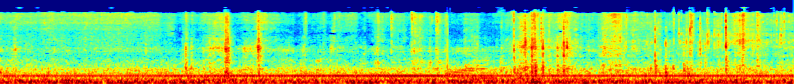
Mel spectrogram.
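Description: Low rumble and a steady hum inside a train carriage, with paper crackling and rustling now and then, most of all about two-thirds of the way through as a paper food bag is opened.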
